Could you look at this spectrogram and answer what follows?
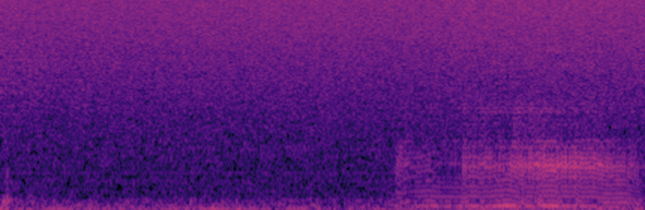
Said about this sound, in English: Okay. My dog is fully snoring.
